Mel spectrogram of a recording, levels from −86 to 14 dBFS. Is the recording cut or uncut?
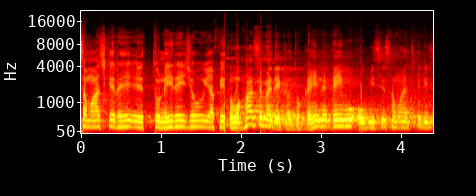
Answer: cut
